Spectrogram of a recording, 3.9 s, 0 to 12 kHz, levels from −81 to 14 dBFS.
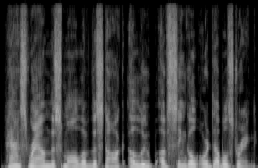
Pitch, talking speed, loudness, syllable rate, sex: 130 Hz, 215 wpm, -17 LUFS, 4.4 syllables/s, male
